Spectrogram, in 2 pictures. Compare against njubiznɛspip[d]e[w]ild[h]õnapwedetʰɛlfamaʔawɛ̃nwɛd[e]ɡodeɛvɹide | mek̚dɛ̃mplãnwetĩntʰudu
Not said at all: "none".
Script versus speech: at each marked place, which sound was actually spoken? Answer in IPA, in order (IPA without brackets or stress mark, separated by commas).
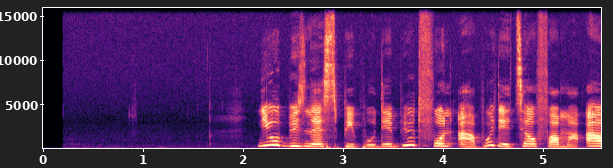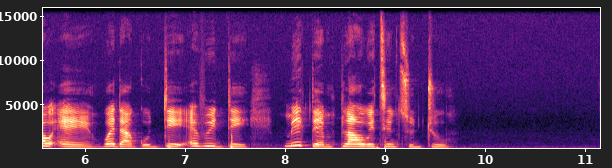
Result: d, b, f, a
